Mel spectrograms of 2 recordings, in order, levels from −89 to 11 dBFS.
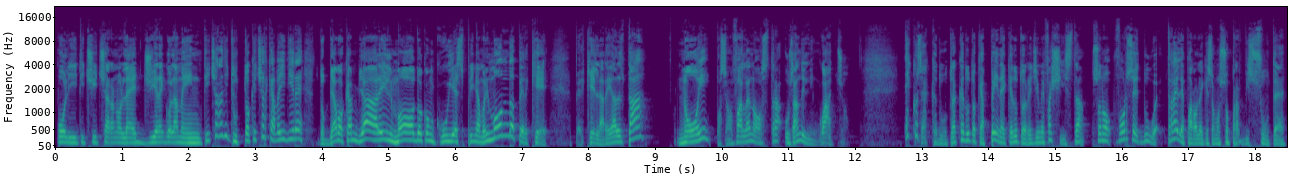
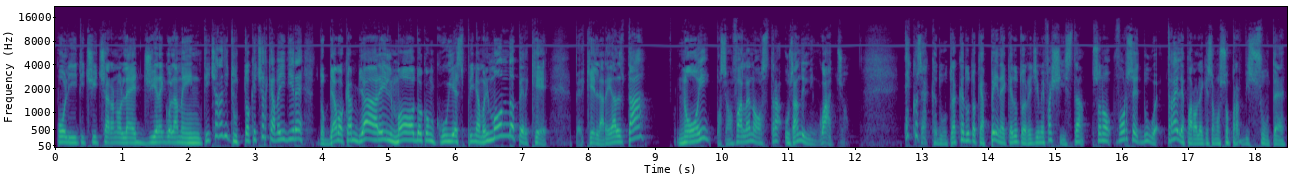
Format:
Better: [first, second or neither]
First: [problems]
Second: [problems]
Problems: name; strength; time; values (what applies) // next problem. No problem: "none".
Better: first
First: none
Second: high-pitched whine; faint; throughout; 7 kHz, 25 dB below the speech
